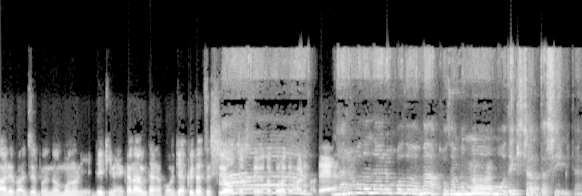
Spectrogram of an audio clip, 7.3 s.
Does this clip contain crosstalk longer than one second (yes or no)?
yes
